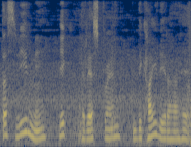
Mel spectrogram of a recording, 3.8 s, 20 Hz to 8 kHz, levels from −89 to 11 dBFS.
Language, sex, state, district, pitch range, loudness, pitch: Hindi, male, Uttar Pradesh, Lalitpur, 135-180 Hz, -21 LUFS, 145 Hz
